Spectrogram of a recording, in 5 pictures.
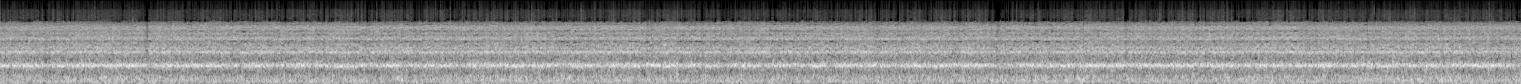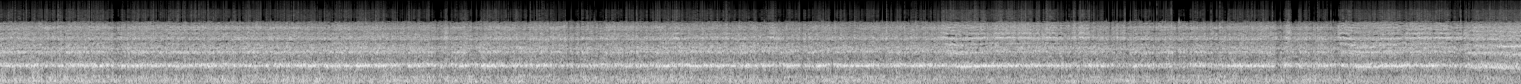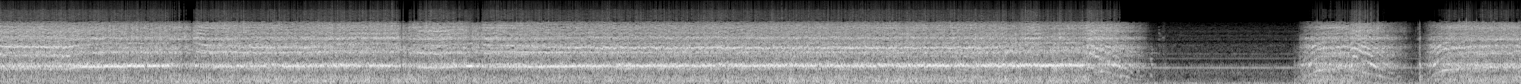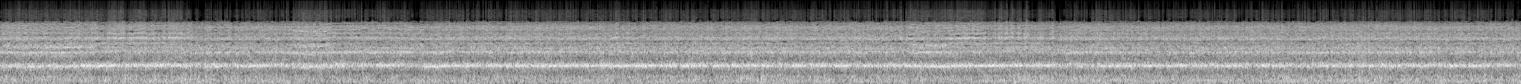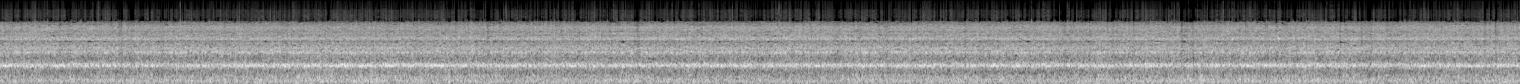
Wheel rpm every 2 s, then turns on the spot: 230, 230, 230, 240, 230, 230, 230, 230, 230, 230, 230, 230, 230, 230, 230, 220, 220, 220, 210, 210, 170, 10, 110, 220, 230, 230, 230, 230, 230, 230, 240, 230, 240, 230, 230, 230, 230, 230.
none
